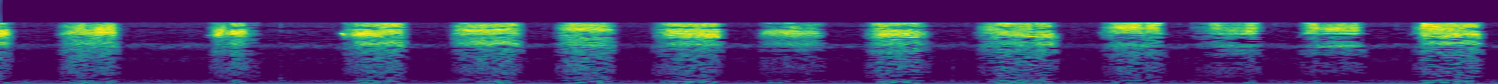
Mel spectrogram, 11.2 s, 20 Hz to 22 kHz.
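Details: Barn owls at Starr Ranch at feeding time, recorded 2/1/12: harsh, broadband hissing screeches, each about half a second long, repeated roughly every second in an uneven series, several overlapping voices, with a steady low hum beneath.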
